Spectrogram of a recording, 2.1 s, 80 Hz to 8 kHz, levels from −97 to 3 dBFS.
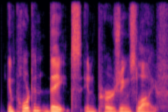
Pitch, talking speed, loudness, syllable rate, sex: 130 Hz, 145 wpm, -17 LUFS, 4.7 syllables/s, male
